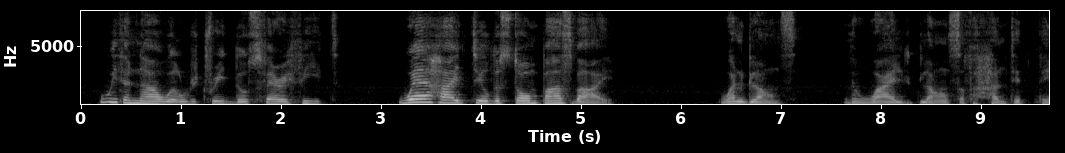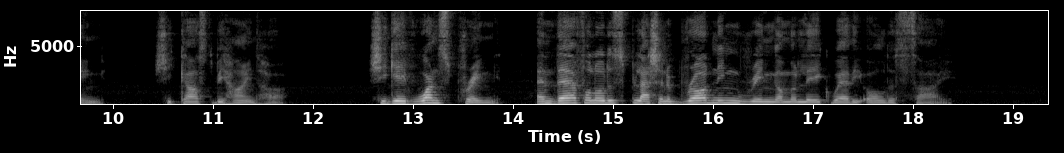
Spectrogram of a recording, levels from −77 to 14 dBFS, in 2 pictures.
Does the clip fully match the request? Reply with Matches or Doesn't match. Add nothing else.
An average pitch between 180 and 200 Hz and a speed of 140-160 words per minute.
Doesn't match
